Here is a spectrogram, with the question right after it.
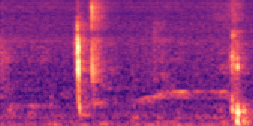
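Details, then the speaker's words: A normal knee joint sound recorded with a phone held near the knee while bending and straightening: a few sharp, brief clicks from pressure change, physiological crepitus rather than a bad sign. "펼 때 딱딱 리는데 뚝뚝 그러죠이 소리 는 제 무릎 소리입니다 안 좋은 거 아니에요 이건 정상 괜찮은이 정도는 괜찮아요"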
